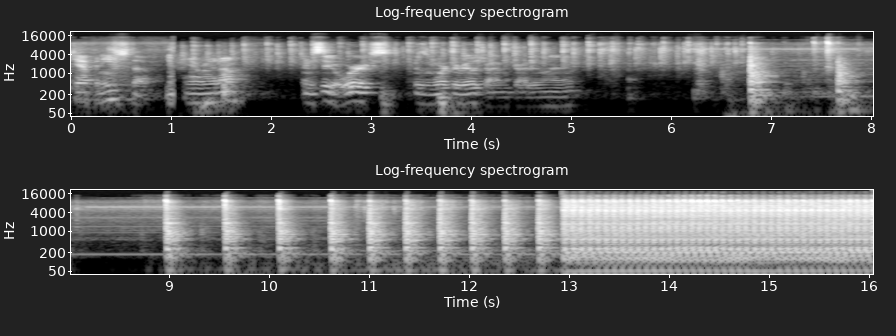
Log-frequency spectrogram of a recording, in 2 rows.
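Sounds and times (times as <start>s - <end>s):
motor hum: 6.7s - 16.0s.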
